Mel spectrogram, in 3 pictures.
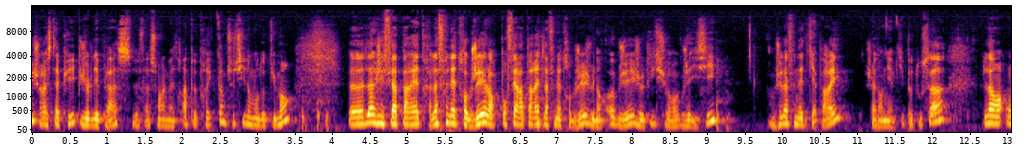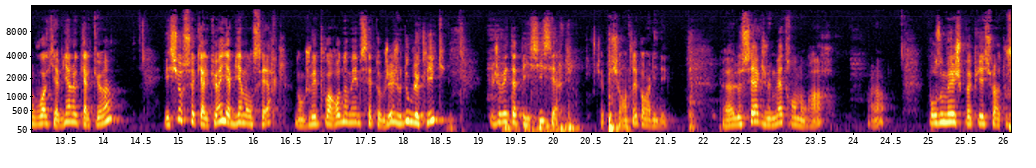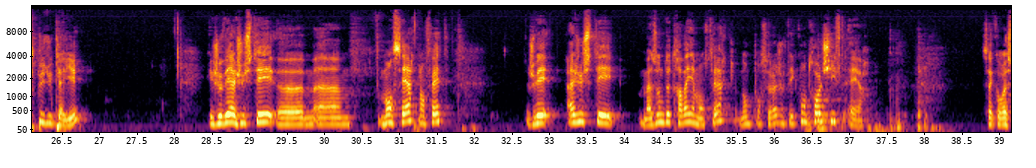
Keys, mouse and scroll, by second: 6.3 click, 7.5 click, 8.7 click, 10.2-11.4 drag, 12.5 click, 14.0 click, 14.5 click, 15.2 click, 18.0 click, 19.3-20.5 typing, 20.7 Return, 23.7 click, 26.0 KP_Add, 32.2 click, 37.3 ctrl+shift+r.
